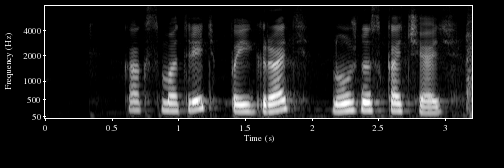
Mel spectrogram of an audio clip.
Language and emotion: Russian, neutral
